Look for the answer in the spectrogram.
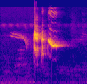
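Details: One brief phrase from a sooty-headed bulbul on a lure track for young birds: a thin rising whistle leading into a bright, bubbling, downslurred note, low hum in the background.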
